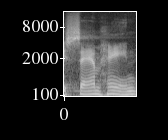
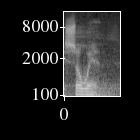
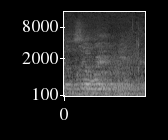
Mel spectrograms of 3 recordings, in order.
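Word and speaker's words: Samhain: because people look at that and they say Sam Hayne because that's what it looks like. But the proper pronunciation is so. Please say it with me. So when So when now that closed out the harvest, actually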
